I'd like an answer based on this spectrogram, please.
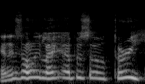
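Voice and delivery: voice jumping way up high. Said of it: "My voice got really high right there".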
